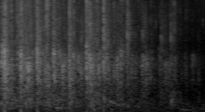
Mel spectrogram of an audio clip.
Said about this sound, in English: Can we give him a sense of how important he is with a rousing round of applause?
